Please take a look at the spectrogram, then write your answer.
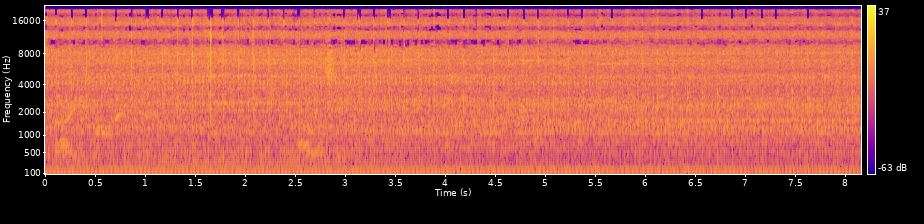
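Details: Mini Cooper S R56 idling after timing chain and tensioner replacement; steady, even pulse about three beats a second with no rattle or slap on startup, sounds normal.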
